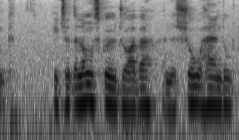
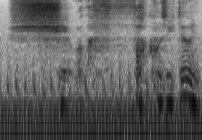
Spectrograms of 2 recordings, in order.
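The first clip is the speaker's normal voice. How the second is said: drawn-out, hissed curse; appalled self-reproach; 2 semitones higher, 4 dB louder, much slower than usual. A narrator's reading. Derek doubting himself as the helicopter nears, slow appalled cursing. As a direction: stretch the swearing out in dismay. Character's alarmed thought as helicopter comes.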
